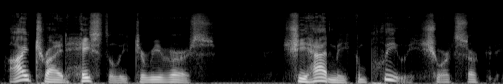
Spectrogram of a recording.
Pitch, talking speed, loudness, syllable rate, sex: 120 Hz, 130 wpm, -19 LUFS, 4.9 syllables/s, male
